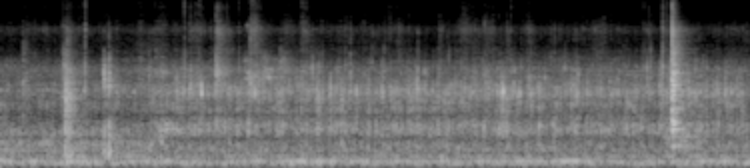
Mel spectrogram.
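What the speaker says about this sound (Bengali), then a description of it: "বলক উঠে গেছে।" Liquid boiling in a pot on a stove, a steady close bubbling and sizzling hiss with a few sharper pops and clinks, running continuously without talk.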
